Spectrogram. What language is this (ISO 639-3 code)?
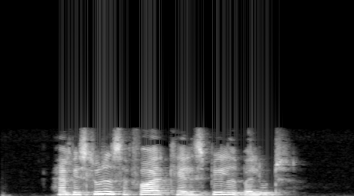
dan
